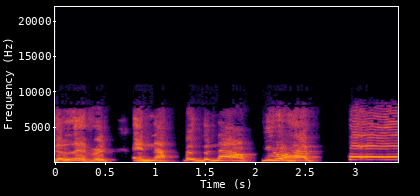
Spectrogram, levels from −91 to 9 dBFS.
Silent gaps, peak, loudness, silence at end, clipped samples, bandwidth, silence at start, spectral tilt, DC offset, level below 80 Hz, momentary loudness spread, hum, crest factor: 2.84-2.92 s; -2 dBFS; -14 LUFS; 0 s; under 0.1%; 8.8 kHz; 0 s; -4.5 dB/octave; under 0.1%; -62 dBFS; 7 LU; none; 12 dB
